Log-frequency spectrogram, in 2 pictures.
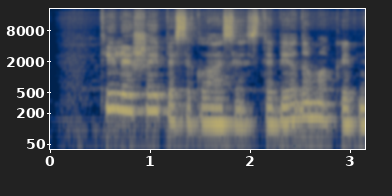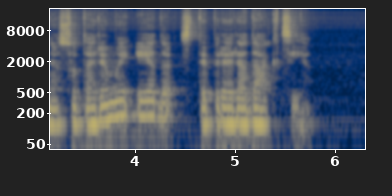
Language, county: Lithuanian, Šiauliai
